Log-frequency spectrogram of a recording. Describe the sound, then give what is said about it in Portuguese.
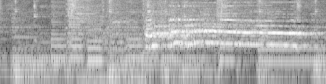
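A speckled rooster gives a long, drawn-out crow of about two seconds. It rings out loudly over steady, sustained low tones. “Quando o galo carijó solta o canto do bulê,”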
